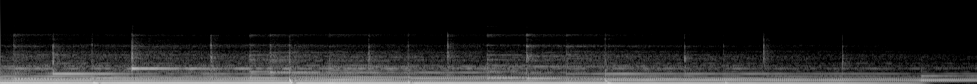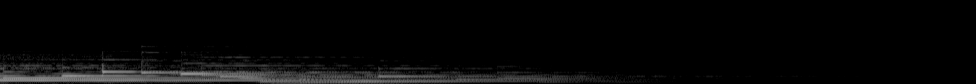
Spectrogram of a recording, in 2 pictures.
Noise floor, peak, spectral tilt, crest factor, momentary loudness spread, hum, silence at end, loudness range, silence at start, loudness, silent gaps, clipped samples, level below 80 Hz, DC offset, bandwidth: -83 dBFS; -6 dBFS; -11.5 dB/octave; 14 dB; 20 LU; none; 5.7 s; 20 LU; 0 s; -22 LUFS; none; under 0.1%; -22 dBFS; under 0.1%; 4 kHz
